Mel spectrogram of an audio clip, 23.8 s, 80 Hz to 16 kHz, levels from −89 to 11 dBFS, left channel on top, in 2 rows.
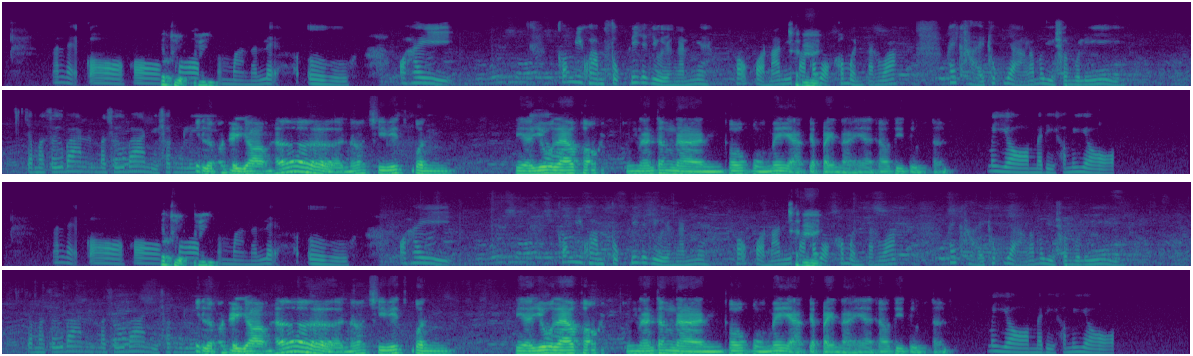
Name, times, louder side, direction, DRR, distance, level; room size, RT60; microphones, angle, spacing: voice 1, 0.5-4.5 5.3-11.2 12.1-14.1 15.8-15.9 17.1-17.5 21.7-23.0, left 2 dB, 65° left, 2.7 m, -40 dB
voice 2, 1.6-2.1 8.0-8.2 13.8-16.4 17.0-17.8 18.1-21.4, right 1 dB, 20° right, 1.0 m, -23 dB
sound 1, 3.8-18.2, right 1 dB, 40° right, 3.6 m, -50 dB
head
